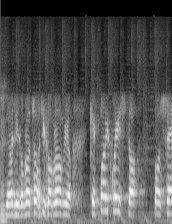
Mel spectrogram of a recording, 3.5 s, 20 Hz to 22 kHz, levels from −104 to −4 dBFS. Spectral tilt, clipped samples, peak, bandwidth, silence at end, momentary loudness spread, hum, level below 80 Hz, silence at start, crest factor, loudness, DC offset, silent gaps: -7.5 dB/octave; under 0.1%; -2 dBFS; 9 kHz; 0 s; 6 LU; none; -50 dBFS; 0 s; 14 dB; -17 LUFS; under 0.1%; none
